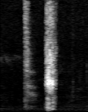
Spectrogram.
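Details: Cat encountered on a walk sneezing oddly: a brief hissing inhale followed by one sharp, airy burst, a single cat sneeze.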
